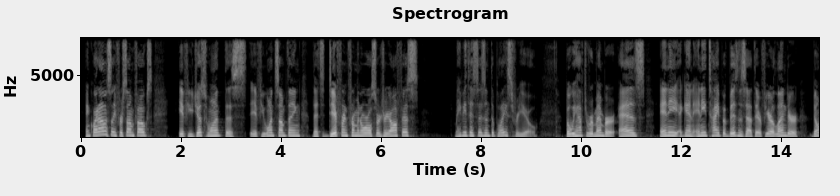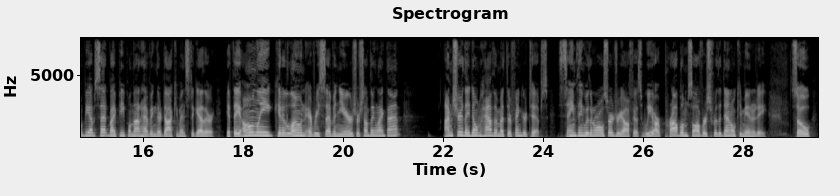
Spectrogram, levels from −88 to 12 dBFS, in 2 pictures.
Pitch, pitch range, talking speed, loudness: 200 Hz, 175-215 Hz, 195 wpm, -24 LUFS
